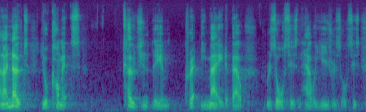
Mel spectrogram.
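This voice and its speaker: A man with a rural English accent speaks at a moderate pace in a very deep, low voice with vocal fry and a bright, sharp tone, his loudness swinging widely, his pitch varying ordinarily, and his pauses long and frequent. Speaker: local councillor. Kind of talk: formal committee meeting question. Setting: council meeting room.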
